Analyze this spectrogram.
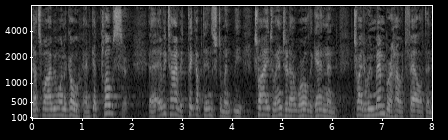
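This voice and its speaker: Talking at a fairly quick pace, a man with a Swiss accent has a fairly high pitch and ordinary pitch variation. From Switzerland. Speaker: banjo player, hall of fame inductee. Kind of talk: acceptance speech. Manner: halting, many fillers.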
